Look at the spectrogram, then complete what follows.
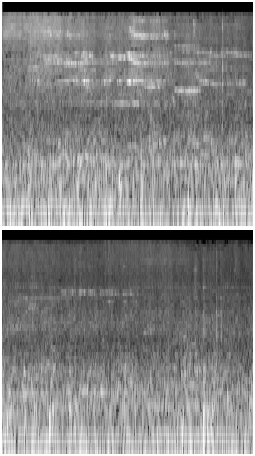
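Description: Steady running rumble of two Indian Railways passenger trains passing each other on adjacent tracks, heard through an open coach doorway, with high-pitched wheel squeals over the first half.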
